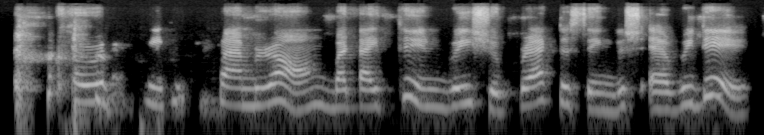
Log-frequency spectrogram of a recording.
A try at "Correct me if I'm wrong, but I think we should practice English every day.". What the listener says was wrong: See, whenever you break over here, I think, and then break, you will not get the blend. Blend is always continuous. So correct me if I'm wrong. So if I'm wrong is the flow. Correct me if I'm wrong. But I think we should practice English every day. I think we should. is a one phrase together. I think we should practice English every day.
